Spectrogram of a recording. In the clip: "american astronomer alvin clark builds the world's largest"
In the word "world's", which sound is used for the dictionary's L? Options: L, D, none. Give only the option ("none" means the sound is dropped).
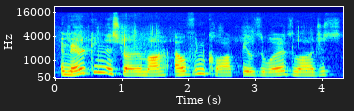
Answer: none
